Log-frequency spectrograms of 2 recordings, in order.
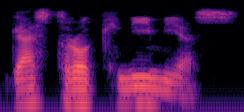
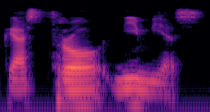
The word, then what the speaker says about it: gastrocnemius: and we see a muscle that is called gastrocnemius and you see in the large letters the way it is pronounced gastro some people pronounce it as gastronemias but this is what is documented in the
